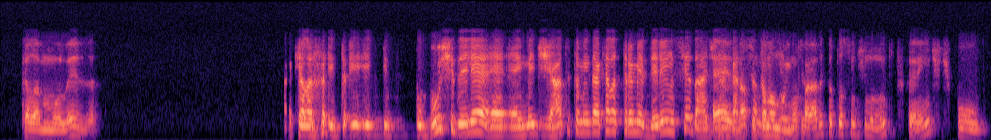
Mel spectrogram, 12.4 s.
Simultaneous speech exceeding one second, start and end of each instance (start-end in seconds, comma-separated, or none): 8.9-10.1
